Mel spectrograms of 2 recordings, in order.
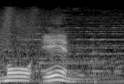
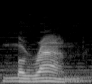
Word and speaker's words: Moran: It's technically pronounced more in, but English folks always say Moran.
